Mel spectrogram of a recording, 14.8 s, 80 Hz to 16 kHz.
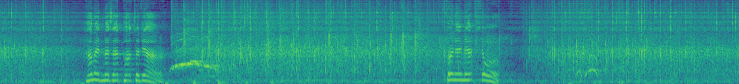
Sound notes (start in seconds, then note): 3.4 audience cheering; 10.4 audience applauding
